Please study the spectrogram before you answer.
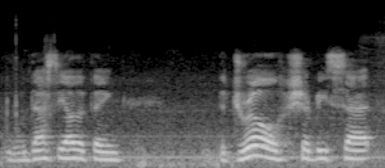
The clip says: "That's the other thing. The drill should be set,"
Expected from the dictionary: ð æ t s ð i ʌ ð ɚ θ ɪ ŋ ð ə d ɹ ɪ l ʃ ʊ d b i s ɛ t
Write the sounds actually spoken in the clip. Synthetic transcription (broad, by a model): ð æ t s ð i ʌ ð ɚ θ ɪ ŋ ð ə d ɹ ɪ l ʃ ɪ d b i s ɛ t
